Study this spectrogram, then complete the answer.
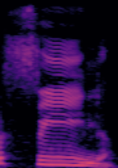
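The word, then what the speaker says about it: feel: यह कहा जाता है फिल. F double E एल फिल. नहीं, फिल। नहीं, फिल। फिल, ठीक है। थोड़ा खींचो। यह लंबी ई-कार। लंबी ई-कार थोड़ा लंबा इसका उच्चारण किया जाएगा।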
